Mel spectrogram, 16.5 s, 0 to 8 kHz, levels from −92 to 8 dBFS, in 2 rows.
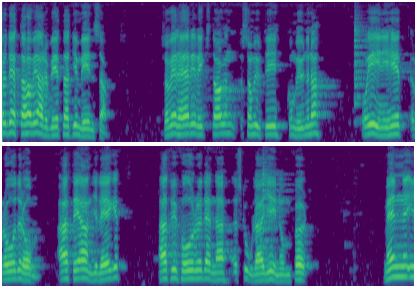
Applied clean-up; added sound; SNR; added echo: classical method Wiener filter.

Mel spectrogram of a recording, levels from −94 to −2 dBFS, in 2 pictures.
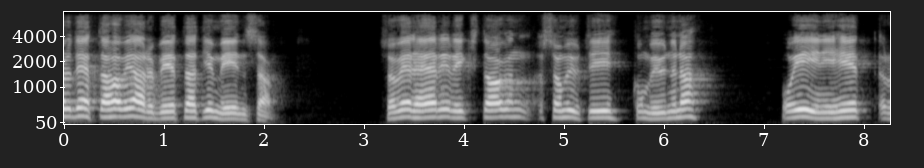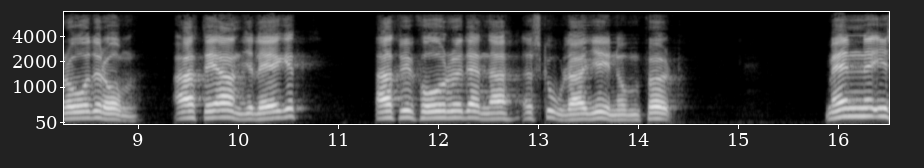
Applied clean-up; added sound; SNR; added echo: neural mask model DeepFilterNet 3.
